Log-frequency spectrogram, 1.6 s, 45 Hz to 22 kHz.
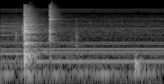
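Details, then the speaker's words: Late-1965 Epiphone EA-32RVT Comet tube amp with reverb tank grounded to center tap, reverb on at full volume: only a faint steady low hum under handling clicks, barely different from reverb off; noise level normal after grounding fix. "The noise level is not that much different, and at full volume like that, that's not really a problem at all."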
